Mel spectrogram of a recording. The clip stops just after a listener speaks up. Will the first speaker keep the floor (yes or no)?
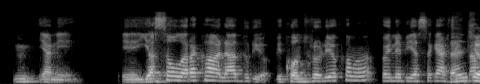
no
